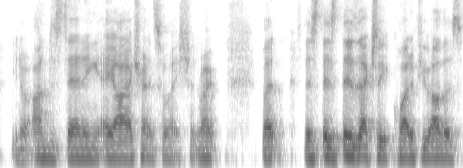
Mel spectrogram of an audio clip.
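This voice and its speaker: A medium-pitched man rattles along at a very fast pace in a monotone, flat intonation. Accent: American. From Australia (Sydney). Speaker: neuroscience leadership expert and company CEO. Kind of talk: webinar interview. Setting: webinar.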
